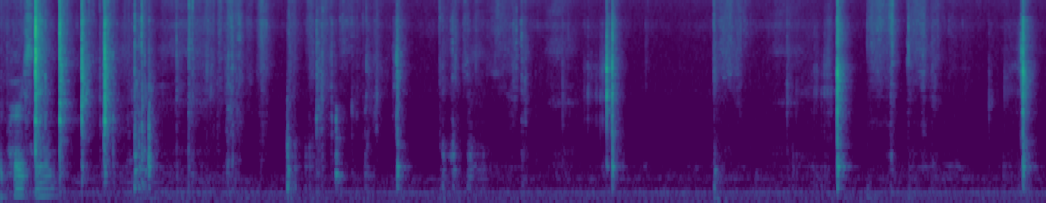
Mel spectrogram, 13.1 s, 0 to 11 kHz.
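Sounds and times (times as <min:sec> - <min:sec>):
cards being shuffled: 0:00.4 - 0:06.6.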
